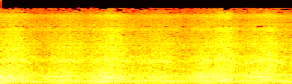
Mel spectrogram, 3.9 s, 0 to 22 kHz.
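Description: A Sinnis Harrier 125 motorcycle engine runs after a new carburettor and electrical fixes, a steady close-up mid-range idle with mild swells in loudness and no talk.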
